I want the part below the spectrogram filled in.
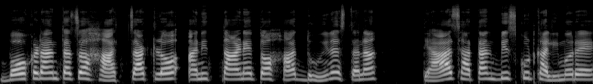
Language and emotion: Goan Konkani, disgusted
